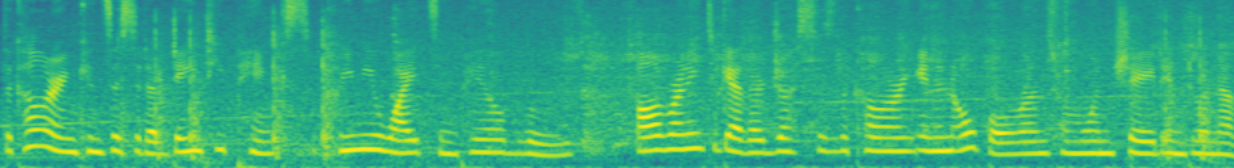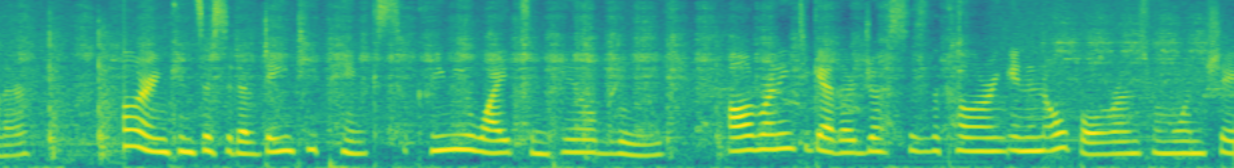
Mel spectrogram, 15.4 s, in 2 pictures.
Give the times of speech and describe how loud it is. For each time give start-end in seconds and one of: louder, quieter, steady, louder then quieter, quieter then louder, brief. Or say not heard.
0.0-15.3 steady.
